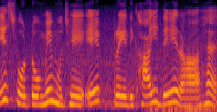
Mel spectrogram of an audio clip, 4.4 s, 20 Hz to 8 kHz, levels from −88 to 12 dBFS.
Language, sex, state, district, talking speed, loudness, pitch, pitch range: Hindi, female, Madhya Pradesh, Katni, 140 wpm, -12 LUFS, 250 Hz, 230-295 Hz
